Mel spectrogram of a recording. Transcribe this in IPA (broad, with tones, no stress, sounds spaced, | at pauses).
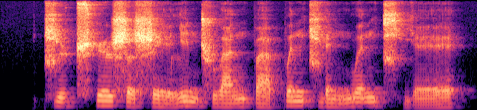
t͡ɕ y˧˥ ʈ͡ʂʰ ɻ̩˥ ʂ ä˨ ʂ e˨˩ ɪ̯ l i˥˩ n ʂ w a˧˥ n p ä˨˩ p ə˥ n t͡ɕ ɥ ɛ˨ n n̪ w ə˥ n t͡ɕʰ j ɛ˧˥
